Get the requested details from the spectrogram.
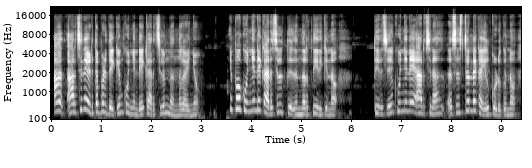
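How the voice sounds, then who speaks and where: A woman's voice: a little high, fairly bright tone. A woman casually retelling a serial story as a storyteller, with small restarts and fillers.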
